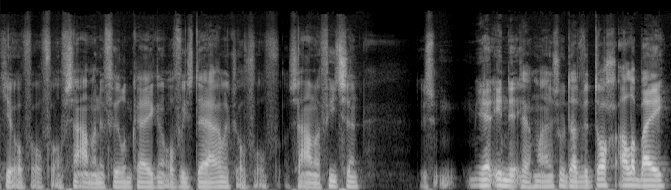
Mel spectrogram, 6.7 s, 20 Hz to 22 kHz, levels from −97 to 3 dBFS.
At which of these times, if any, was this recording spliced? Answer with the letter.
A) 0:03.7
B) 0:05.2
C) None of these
B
